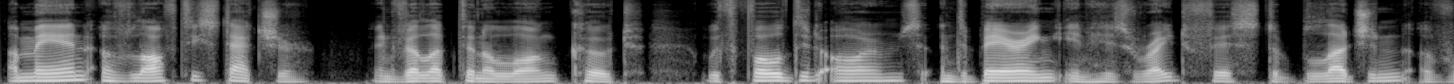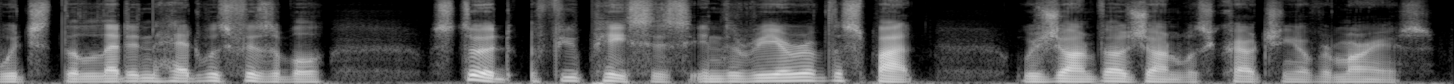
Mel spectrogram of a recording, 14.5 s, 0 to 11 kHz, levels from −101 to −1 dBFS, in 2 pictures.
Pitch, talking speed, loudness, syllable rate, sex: 115 Hz, 185 wpm, -23 LUFS, 5.0 syllables/s, male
